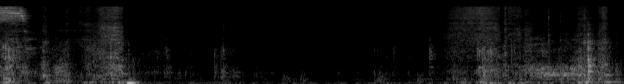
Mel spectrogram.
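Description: Cardboard drink box being handled: a rub and a thump about a second in, a quiet stretch, then rustling and a knock near the end as it is set down on the desk.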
